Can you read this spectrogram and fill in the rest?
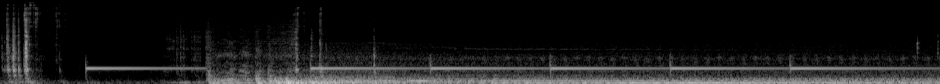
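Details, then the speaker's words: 2011 Chevy Silverado 5.3L V8 with P0307 cylinder 7 misfire code, idling after swapping cylinder 7 and 1 coil packs and plugs: still an uneven, lumpy idle with odd stumbles and a shaky RPM needle. "so we just swapped over the coil pack and plugs. I can still feel idling like crap."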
